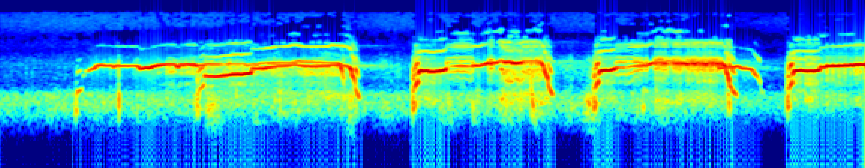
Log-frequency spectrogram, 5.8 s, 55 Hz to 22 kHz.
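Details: White-tailed eagles at a nest in Latvia, 17 July 2020 around 22:00, during a fish delivery with two birds contesting the fish: four long, strained whistled cries near one pitch, each lasting about a second, bending down sharply at the end.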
